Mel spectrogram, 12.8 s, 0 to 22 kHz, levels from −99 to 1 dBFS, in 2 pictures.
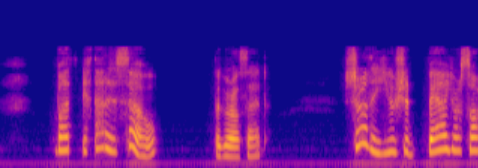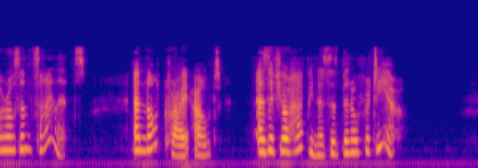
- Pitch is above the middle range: Yes, very high, 300 Hz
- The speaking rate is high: No, average, 140 wpm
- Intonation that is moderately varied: No, wide, 6.2 semitones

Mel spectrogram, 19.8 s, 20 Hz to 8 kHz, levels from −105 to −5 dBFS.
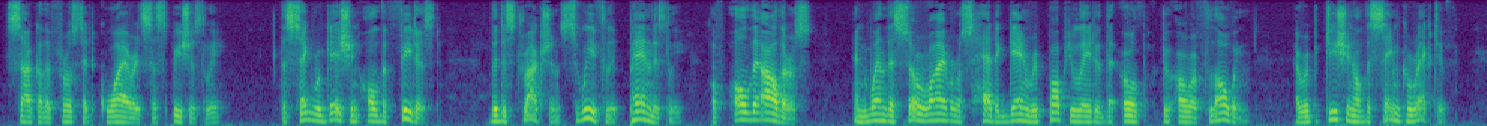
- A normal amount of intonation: Yes, average, 3.7 semitones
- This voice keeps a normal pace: No, slow, 110 wpm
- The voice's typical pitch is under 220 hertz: Yes, low, 135 Hz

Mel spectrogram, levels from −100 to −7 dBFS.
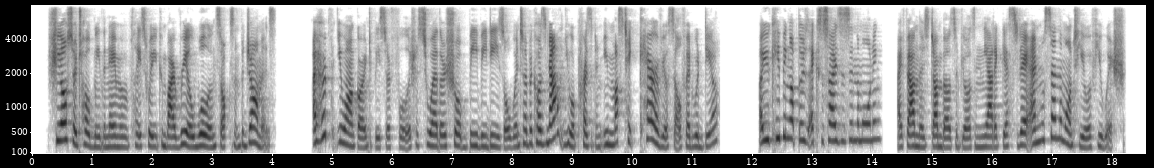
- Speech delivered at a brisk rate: Yes, fast, 265 wpm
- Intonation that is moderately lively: No, wide, 5.8 semitones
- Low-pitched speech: No, high, 225 Hz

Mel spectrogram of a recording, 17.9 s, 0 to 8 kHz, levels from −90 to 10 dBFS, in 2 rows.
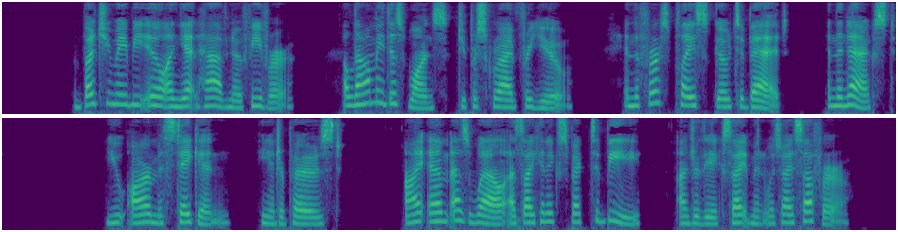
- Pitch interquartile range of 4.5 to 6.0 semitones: No, average, 3.9 semitones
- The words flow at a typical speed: Yes, average, 180 wpm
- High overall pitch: Yes, high, 210 Hz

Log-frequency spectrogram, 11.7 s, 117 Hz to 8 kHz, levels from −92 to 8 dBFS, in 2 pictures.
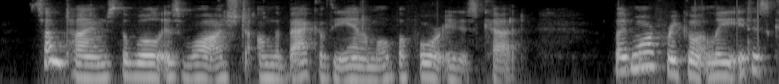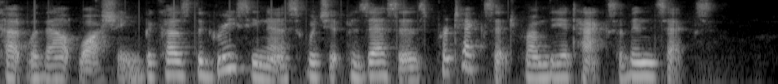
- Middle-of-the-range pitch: Yes, medium, 170 Hz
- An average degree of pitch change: Yes, average, 3.0 semitones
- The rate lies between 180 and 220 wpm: Yes, average, 190 wpm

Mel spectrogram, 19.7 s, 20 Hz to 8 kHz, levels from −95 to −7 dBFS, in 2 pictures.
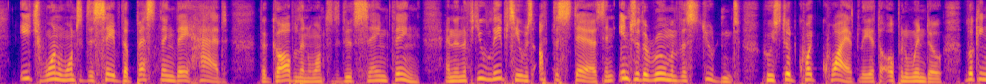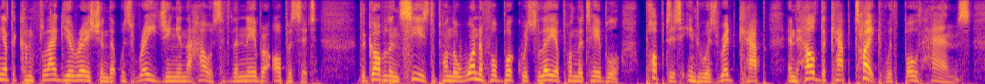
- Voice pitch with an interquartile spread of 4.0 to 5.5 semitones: Yes, average, 4.3 semitones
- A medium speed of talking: No, fast, 255 wpm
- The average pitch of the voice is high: No, medium, 155 Hz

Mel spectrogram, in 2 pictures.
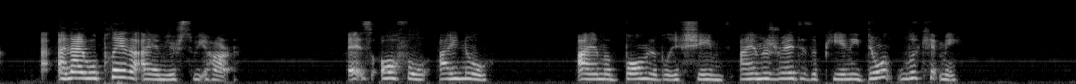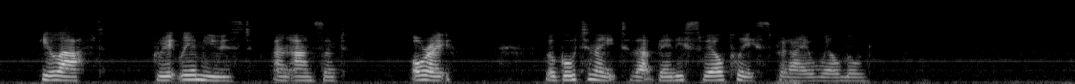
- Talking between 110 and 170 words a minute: Yes, average, 140 wpm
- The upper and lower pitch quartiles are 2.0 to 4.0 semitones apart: No, average, 5.0 semitones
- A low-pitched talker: No, high, 220 Hz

